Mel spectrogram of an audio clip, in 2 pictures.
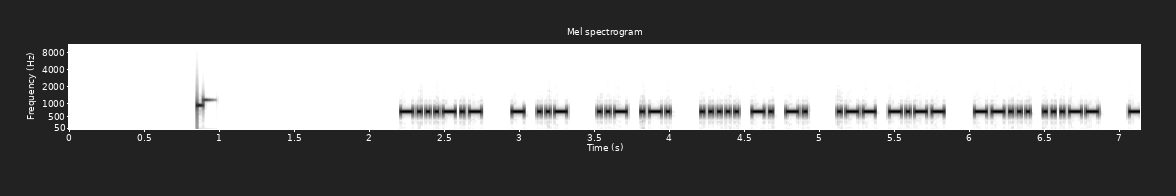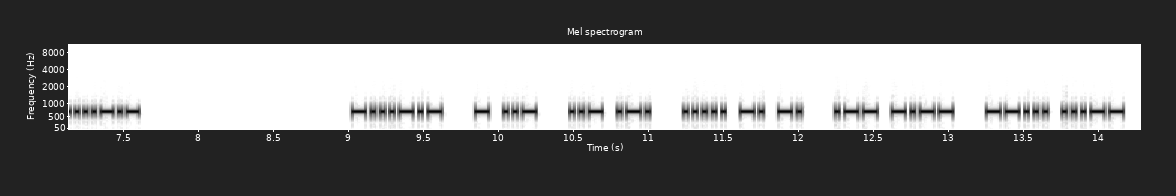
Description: Morse code, heard as a keyed tone, about 38 wpm, 700 Hz. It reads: <BK> TU UR 5NN WY 73 <BK> <BK> TU UR 5NN WY 73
